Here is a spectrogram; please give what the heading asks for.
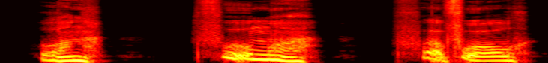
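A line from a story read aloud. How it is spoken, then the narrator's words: Weak, suffering voice. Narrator (Russian): выдавил Джон вялым, страдальческим голосом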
